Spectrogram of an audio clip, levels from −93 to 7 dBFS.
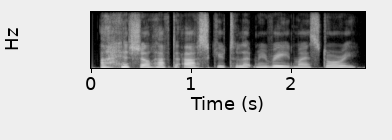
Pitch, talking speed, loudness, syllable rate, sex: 200 Hz, 260 wpm, -17 LUFS, 5.1 syllables/s, female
